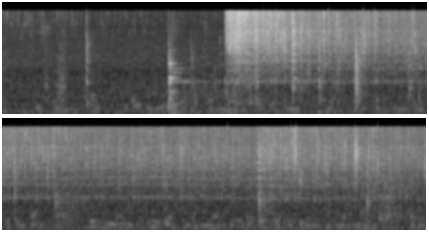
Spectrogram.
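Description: Chopped onions tipped into a hot pan to fry: a couple of light knocks, then about three seconds in a sudden loud hiss as they land, settling into a steady crackling sizzle.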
